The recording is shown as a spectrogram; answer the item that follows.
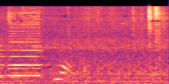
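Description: A vehicle horn sounds one steady, flat note that stops about half a second in. Street traffic rumbles underneath, with snatches of voices.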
